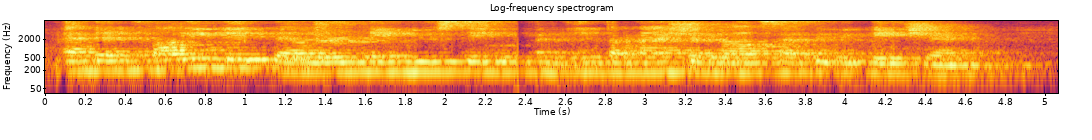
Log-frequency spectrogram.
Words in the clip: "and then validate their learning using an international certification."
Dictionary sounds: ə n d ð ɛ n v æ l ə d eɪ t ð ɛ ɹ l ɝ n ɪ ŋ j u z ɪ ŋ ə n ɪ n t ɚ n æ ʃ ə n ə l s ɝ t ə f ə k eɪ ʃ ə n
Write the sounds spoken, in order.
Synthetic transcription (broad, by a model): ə n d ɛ n f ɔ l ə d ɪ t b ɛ l ɝ n ɪ ŋ j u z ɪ ŋ ə n ɪ n t ɚ n æ ʃ ə n ə l s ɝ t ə f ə k eɪ ʃ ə n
